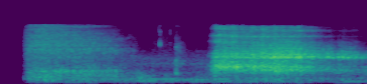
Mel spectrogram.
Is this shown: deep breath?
yes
